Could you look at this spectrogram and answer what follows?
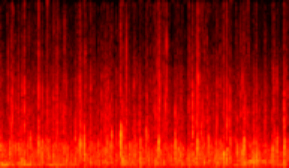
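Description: Applause from the crowd at a large stage event in Rudauli, a moderately loud patter of many hands clapping steadily for a short stretch, with faint background voices.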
